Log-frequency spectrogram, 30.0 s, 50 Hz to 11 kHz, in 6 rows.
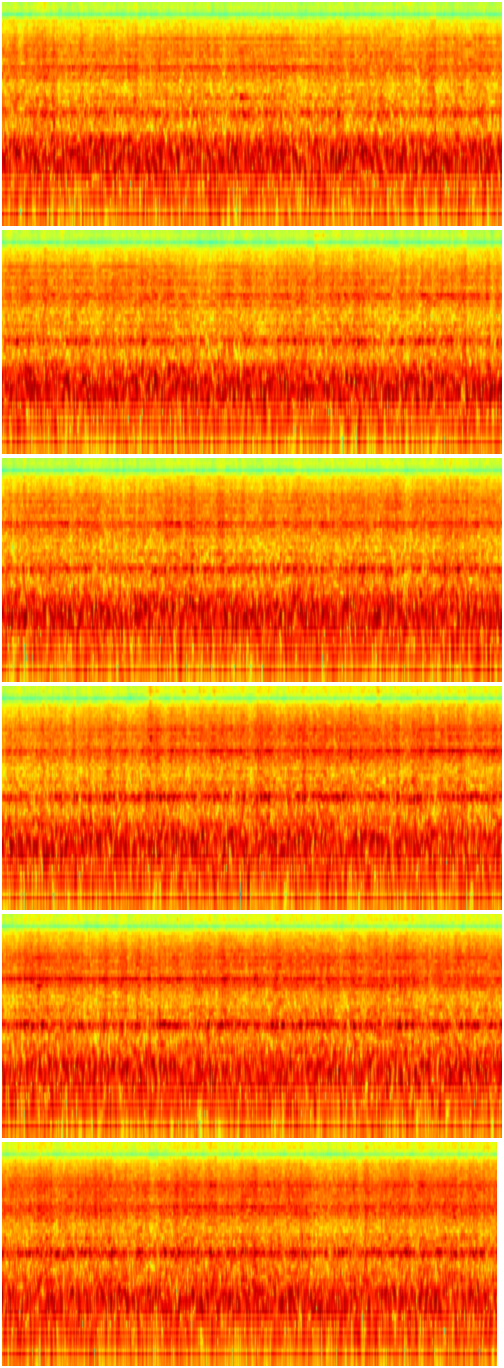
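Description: Boeing 767 turbofan engines at takeoff thrust, heard from inside the cabin by the wing: a loud, steady engine noise with faint whining tones on top, unchanged through the takeoff roll, liftoff and initial climb.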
